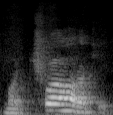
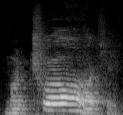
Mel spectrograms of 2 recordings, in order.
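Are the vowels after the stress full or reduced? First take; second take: reduced; reduced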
